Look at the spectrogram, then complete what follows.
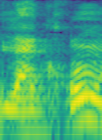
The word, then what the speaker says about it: Laggron: jour, il s'agit de l'Agron, ou l'Agron. Moi j'aimais bien dire l'Agron avant, normalement c'est l'Agron hein, si on prononce bien.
